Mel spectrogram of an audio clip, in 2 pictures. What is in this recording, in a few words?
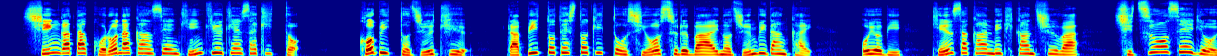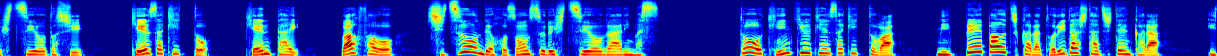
japanese narration; Young and versatile! Great with characters.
